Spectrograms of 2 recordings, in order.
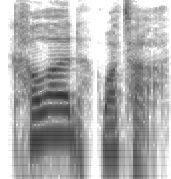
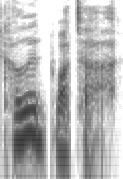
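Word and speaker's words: Culladwatah: to pronounce but I'll it's col wat c u l l a d w a t a h col wat Tony's giving me the thumbs up so I guess I did murder there so this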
